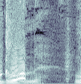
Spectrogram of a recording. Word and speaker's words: Uglum: Uglum. Long U, sir.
